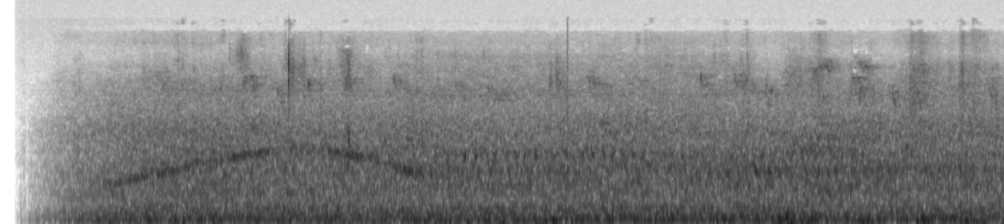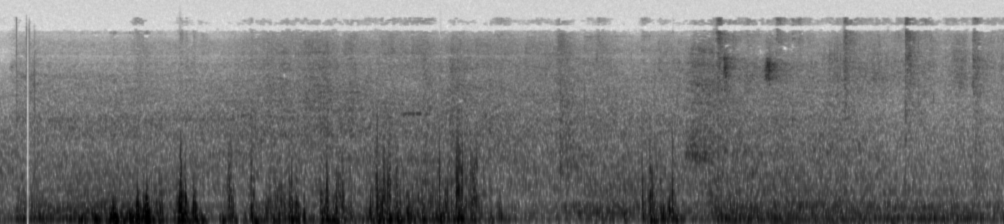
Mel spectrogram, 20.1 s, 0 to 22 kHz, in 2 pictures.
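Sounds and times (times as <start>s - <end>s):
wind: 0.2s - 20.0s
traffic rumble: 0.6s - 20.0s
distant wailing tone: 15.2s - 20.0s.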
